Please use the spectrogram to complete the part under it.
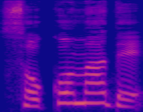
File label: info lady "sokomade"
